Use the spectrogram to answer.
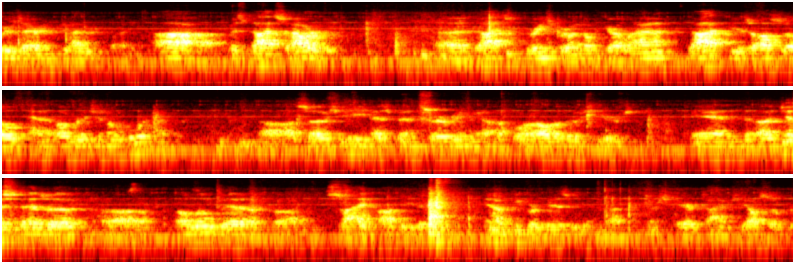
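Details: Spasmodic dysphonia in a man who lives with the voice condition himself.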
